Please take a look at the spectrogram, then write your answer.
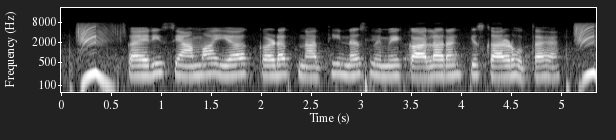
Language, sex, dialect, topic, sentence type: Hindi, female, Kanauji Braj Bhasha, agriculture, statement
